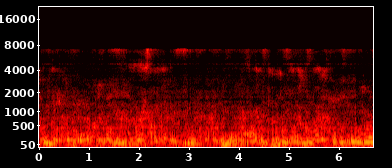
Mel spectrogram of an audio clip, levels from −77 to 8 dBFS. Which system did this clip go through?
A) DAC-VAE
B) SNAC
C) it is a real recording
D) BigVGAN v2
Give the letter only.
B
